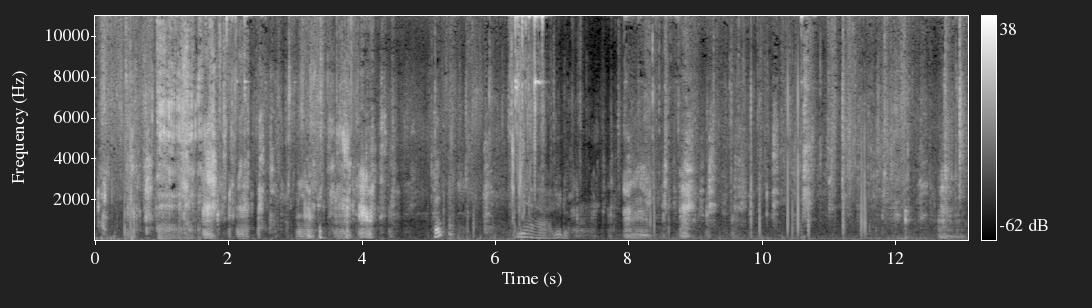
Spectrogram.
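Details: Corgis greet their owner on arrival with excited whines, grumbling growls and yelps while a person talks.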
